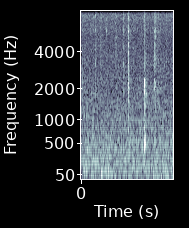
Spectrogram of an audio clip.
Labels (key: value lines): label: ambient
recorder: HydroMoth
